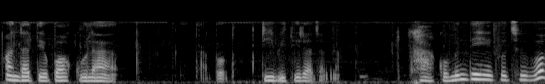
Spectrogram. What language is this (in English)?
Nepali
